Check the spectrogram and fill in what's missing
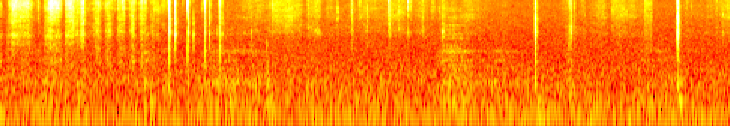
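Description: Long decorated acrylic nails tap and scratch the smooth surface and edges of an unwrapped, palm-sized solid white bar of soap with an embossed logo, held in both hands. Soft, bright scratching and rubbing runs throughout at a low level, broken by sharp, dry taps that die away almost instantly.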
